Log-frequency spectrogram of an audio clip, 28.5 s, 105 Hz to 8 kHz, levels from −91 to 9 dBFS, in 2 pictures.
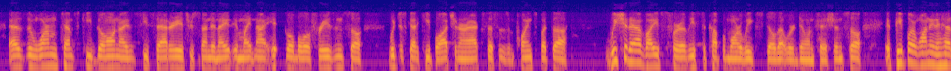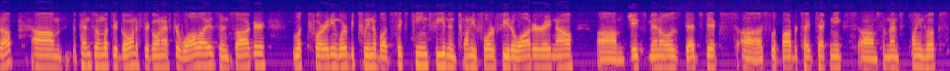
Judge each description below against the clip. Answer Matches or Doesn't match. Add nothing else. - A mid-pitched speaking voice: Doesn't match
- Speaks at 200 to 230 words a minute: Matches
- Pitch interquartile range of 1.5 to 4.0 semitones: Matches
